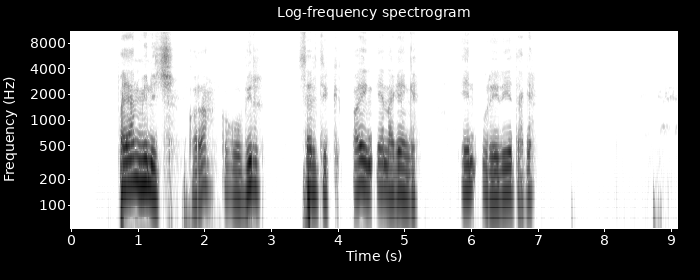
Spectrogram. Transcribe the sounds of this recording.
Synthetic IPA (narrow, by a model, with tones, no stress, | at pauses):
pa˦ja˦nmu˦ni˨t͡ʃkɔ˨ɾa˦kɔ˦ko˨bi˦ɾ | sɛ˦lti˨k | ɔ˦ɪ˦ŋɛ˦na˨kɛ˦˨ŋɡɛ˨ | ɪ˦nu˨ɾe˨ɾe˦ta˨kɛ˦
